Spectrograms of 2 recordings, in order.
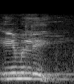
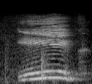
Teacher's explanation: हरस्व बोलना है तो तुरंत बोलिए, और दीर्घ बोलना है तो थोड़ा देरी तक बोलिए, दोगुना समय लीजिए। तो दीर्घ स्वर के उच्चारण में दुगना स्वर से दुगना लगता है, यानी हरस्व से दुगना समय लगाना है आपको दीर्घ में।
